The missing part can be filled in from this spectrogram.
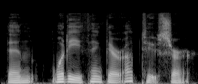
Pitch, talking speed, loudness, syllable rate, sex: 100 Hz, 270 wpm, -19 LUFS, 6.3 syllables/s, male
